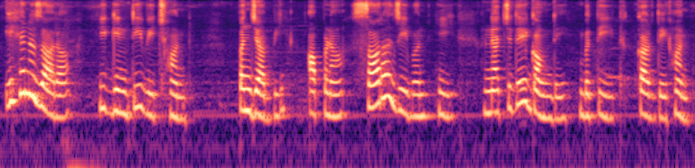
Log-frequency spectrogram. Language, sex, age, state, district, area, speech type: Punjabi, female, 18-30, Punjab, Jalandhar, urban, spontaneous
